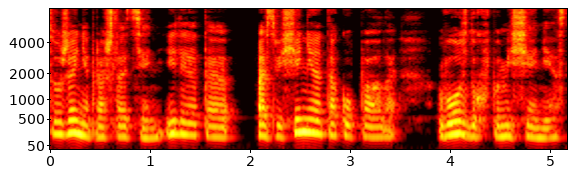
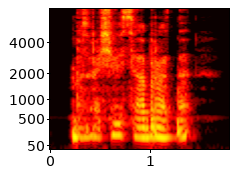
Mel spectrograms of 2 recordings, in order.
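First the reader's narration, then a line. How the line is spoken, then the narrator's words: Barely audible hoarse rasp. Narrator (Russian): прохрипела я едва слышно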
